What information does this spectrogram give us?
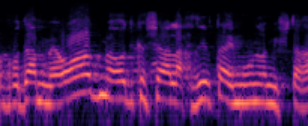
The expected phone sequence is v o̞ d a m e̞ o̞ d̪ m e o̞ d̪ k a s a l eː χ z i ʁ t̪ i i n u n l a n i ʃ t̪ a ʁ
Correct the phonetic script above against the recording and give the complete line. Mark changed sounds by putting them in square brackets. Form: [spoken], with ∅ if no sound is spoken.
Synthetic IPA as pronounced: v o̞ d a m e̞ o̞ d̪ m e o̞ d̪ k a [ʃ] a l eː χ z i ʁ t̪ [a] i [m] u n l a [m] i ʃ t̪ a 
